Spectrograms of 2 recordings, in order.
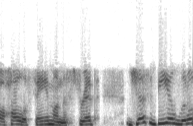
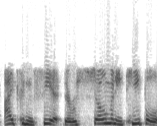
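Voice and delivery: usual speaking voice

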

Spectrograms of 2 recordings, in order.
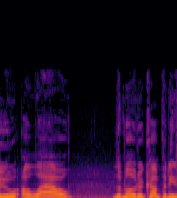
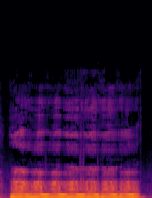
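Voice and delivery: high laugh; 13 semitones higher than usual. Real, not acted. Laugh after joke.

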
